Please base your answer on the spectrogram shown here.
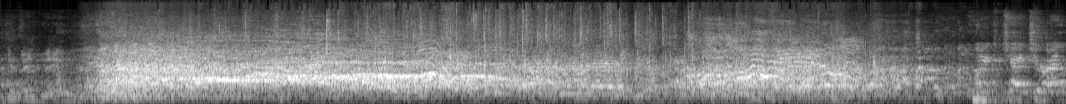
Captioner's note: audience laughter and cheers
